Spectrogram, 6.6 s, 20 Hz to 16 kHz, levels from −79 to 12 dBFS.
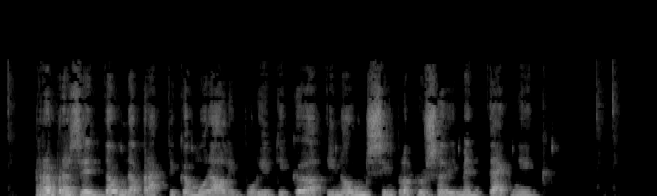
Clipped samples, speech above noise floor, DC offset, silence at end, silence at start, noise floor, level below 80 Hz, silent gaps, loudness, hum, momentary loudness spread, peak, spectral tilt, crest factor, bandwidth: under 0.1%; 38 dB; under 0.1%; 1.2 s; 0.35 s; -64 dBFS; -68 dBFS; none; -27 LUFS; none; 9 LU; -8 dBFS; -4.5 dB/octave; 20 dB; 11.5 kHz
